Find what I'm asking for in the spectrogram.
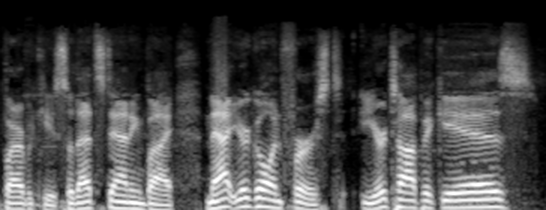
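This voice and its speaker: A man's voice: mid-range voice, unhurried. Man hosting a casual podcast game. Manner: plays game-show announcer, hesitant restarts. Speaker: podcast co-host. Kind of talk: casual podcast chat with freestyle rapping.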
